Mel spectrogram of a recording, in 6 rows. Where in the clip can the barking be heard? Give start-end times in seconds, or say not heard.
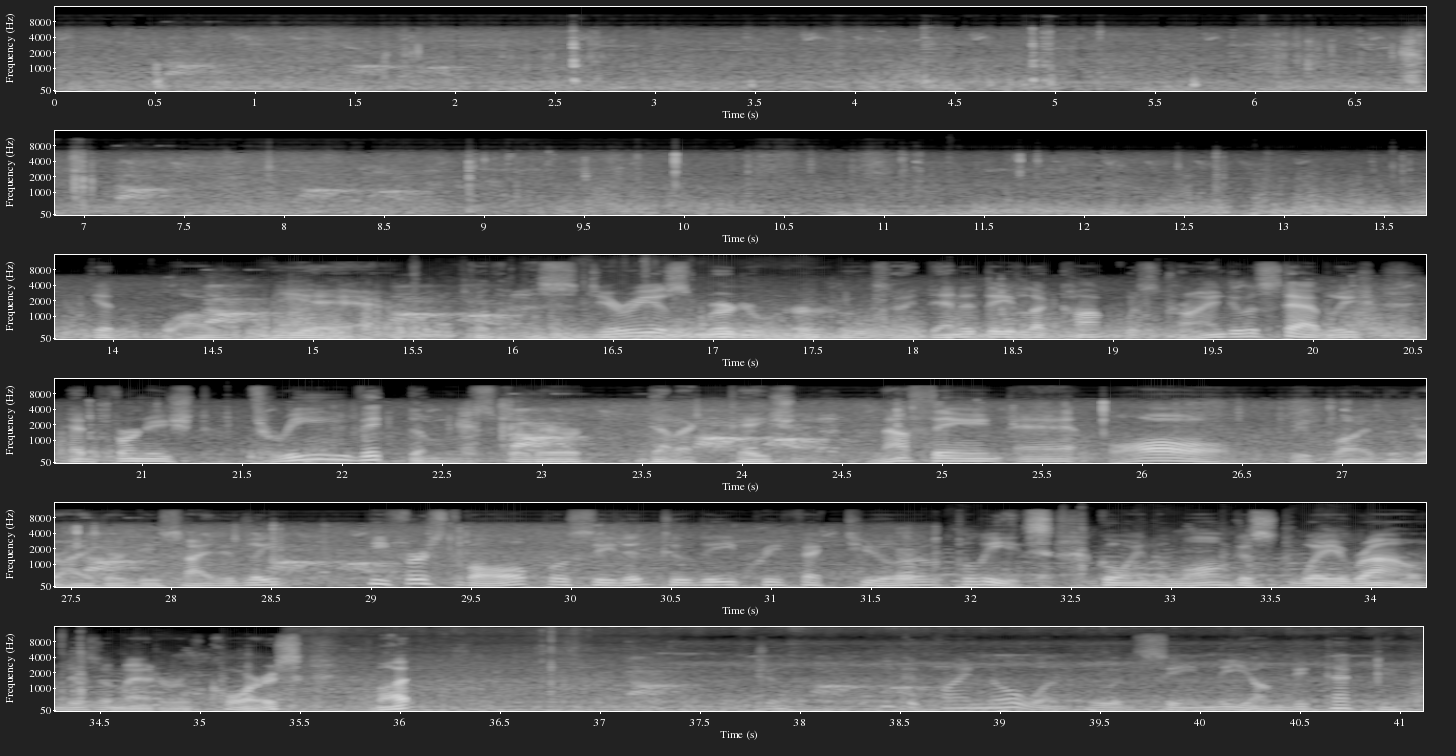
0.5-2.2, 7.1-8.8, 14.4-16.1, 22.8-24.6, 27.6-29.2, 37.1-38.8.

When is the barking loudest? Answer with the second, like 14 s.
23 s.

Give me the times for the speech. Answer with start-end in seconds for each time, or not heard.
13.9-36.1, 37.8-41.0.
